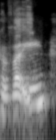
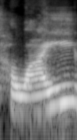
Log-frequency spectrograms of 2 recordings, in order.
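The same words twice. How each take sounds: First: It is said the local island way. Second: It is said the usual mainland American way. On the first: This is how people from there say it. "but we say Hawaii" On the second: This is how outsiders say it. "what y'all would say is Hawaii"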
